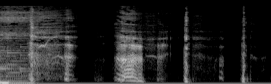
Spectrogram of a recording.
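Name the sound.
persistent coughing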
